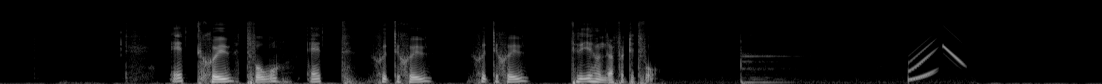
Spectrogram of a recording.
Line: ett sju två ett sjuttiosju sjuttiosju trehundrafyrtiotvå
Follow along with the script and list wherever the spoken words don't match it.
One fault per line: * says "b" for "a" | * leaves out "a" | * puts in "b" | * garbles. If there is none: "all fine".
all fine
